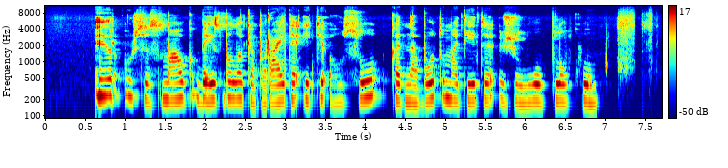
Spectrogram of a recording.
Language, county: Lithuanian, Kaunas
